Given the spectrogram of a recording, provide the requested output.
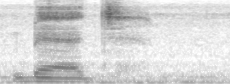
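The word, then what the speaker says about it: badge: হয়ে যাবে silence D বি এ ডি জি ব্যাজ জে ইউ ডি জি ই জজ এখানে যেমন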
